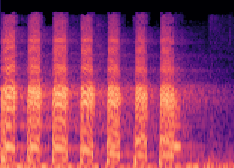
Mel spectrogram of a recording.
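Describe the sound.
A duck call blown in a quick, steady run of about seven loud, nasal quacks, with no talking, imitating a duck before trailing off into quiet.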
